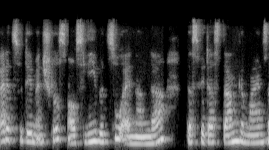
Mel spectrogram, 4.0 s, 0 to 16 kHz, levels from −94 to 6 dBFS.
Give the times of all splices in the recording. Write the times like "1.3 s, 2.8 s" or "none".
1.0 s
